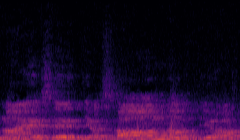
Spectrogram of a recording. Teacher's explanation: Läänemurre, Läänemaal olete käinud, see on selline tasane lauge ja umbes samasugune on see keel ka. Et seal ei ole väga järske diftonge, i on väga sageli madaldunud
